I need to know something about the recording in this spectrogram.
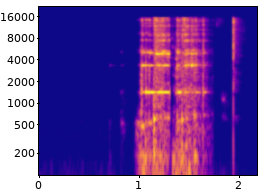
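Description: Ice cubes clink into a glass jar.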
